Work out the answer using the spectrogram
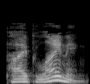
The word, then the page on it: pipelining: British English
